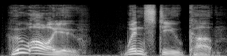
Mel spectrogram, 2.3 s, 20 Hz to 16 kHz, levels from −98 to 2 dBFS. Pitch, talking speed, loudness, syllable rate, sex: 130 Hz, 185 wpm, -17 LUFS, 5.3 syllables/s, male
